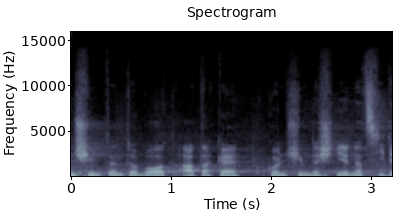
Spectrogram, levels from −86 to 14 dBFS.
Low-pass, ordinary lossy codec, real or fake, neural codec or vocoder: 14.4 kHz; AAC, 64 kbps; real; none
